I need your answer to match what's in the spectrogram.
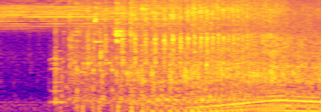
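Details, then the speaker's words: Push mower after carb cleaning, new diaphragm and gasket, and replaced spring: fires straight up and settles into steady, even run, tone rising smoothly as rpm is raised via governor spring levers; normal running. "together all right guys so there you go it's uh running good there"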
